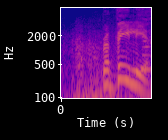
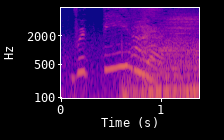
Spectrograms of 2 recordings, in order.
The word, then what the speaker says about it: Revelio: Rebellious. Saying it wrong. Revelio. Much better.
